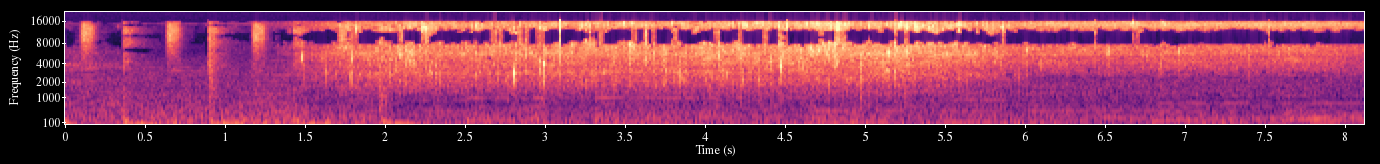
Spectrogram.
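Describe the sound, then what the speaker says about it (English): Pancetta crisps in its own rendered fat in a pan over low heat, a soft steady sizzle and crackle throughout, fairly quiet with no voices. "We just put it on low heat to start off with, and allows the fat to just melt, and then it will get all crispy in its own fat"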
